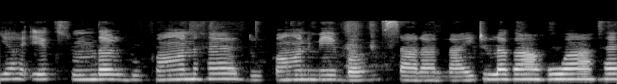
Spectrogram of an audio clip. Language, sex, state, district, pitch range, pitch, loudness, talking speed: Hindi, female, Bihar, Saharsa, 210-240 Hz, 230 Hz, -15 LUFS, 125 wpm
